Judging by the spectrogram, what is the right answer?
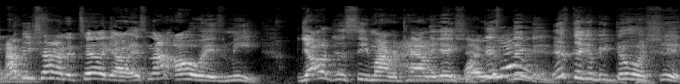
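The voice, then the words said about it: Yelling, loud angry voice. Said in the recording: “Why you yelling? ... Why are you yelling?”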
